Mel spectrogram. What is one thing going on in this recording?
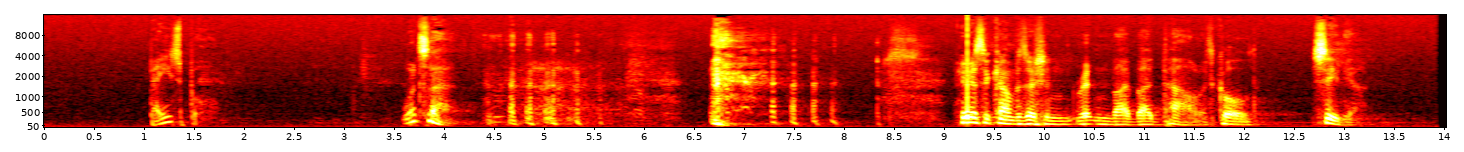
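An elderly man speaks calmly, close to a microphone.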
